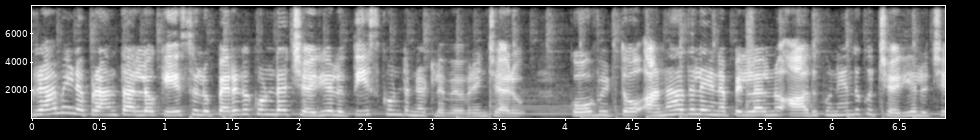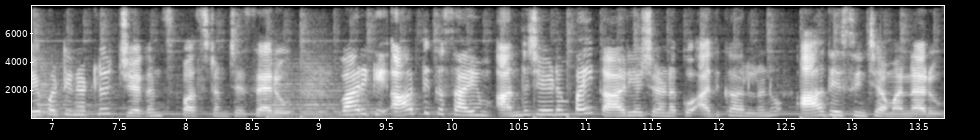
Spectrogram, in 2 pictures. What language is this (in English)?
Telugu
